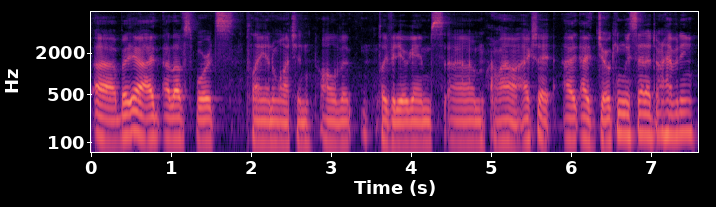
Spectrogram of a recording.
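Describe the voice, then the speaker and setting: A man's voice: fairly low pitch, steady tone, moderate pace, a little mellow. A young man being interviewed as a community theatre actor, chatting casually with slangy enthusiasm. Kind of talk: casual chat.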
